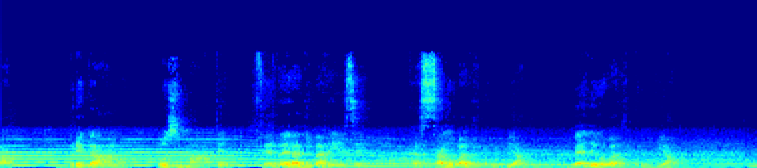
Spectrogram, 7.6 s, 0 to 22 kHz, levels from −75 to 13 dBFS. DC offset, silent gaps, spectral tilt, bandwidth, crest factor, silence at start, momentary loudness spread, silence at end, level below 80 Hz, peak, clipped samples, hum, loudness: under 0.1%; none; -4.5 dB/octave; 15.5 kHz; 16 dB; 0 s; 11 LU; 0 s; -66 dBFS; -6 dBFS; under 0.1%; none; -23 LUFS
